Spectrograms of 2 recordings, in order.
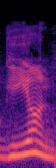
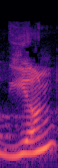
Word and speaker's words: guion: ahora en adelante guion tanto si la pronunciamos con iato guion como si la pronunciamos con diptongo guion que es como la pronuncian los mexicanos los salvadoreños los hondureños eh esas palabras no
